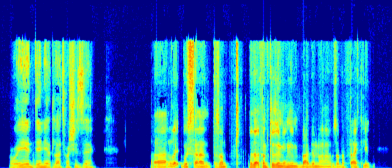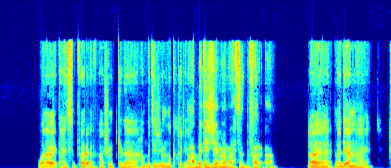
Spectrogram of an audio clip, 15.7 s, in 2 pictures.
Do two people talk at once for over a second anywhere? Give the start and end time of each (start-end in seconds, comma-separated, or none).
none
